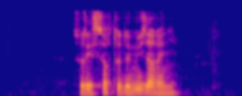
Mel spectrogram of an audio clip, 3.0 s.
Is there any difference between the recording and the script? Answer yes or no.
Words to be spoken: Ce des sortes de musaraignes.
no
